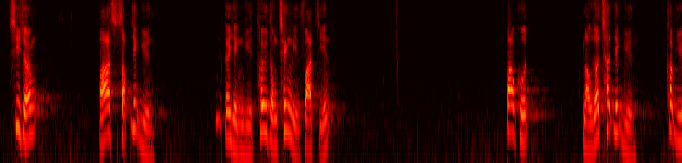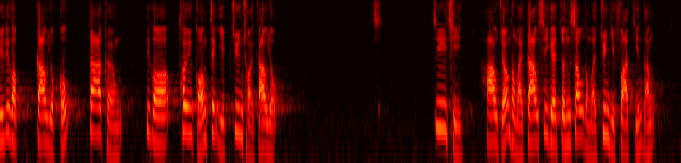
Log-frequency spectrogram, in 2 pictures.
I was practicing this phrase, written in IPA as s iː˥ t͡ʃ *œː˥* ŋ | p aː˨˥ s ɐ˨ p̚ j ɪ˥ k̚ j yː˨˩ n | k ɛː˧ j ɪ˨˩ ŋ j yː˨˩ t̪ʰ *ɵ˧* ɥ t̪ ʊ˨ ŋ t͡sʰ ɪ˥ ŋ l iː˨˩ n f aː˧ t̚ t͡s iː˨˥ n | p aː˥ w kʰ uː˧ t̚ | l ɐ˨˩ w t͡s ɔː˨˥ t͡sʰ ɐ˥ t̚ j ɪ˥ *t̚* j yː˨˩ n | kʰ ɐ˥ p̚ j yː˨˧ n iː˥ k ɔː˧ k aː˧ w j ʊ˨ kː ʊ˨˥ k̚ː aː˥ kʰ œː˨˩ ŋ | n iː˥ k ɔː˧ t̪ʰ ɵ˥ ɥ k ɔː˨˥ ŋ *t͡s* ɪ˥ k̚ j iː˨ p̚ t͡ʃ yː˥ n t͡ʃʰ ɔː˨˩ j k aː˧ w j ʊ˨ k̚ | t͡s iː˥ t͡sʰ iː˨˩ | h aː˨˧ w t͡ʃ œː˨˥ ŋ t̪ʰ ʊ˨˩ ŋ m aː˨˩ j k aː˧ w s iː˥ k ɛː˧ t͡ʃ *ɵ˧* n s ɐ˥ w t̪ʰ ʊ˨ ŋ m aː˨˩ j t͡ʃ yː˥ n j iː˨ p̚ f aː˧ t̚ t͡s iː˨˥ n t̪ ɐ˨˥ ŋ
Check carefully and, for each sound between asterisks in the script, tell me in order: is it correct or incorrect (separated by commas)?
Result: incorrect, incorrect, incorrect, correct, correct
